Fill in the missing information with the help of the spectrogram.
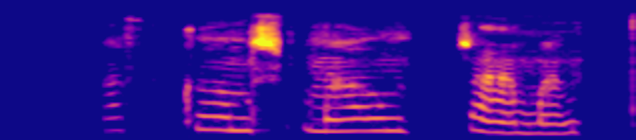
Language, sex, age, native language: Icelandic, male, 6, Icelandic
